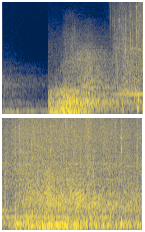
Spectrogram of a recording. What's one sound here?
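Horse hooves clop slowly on a dirt path.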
